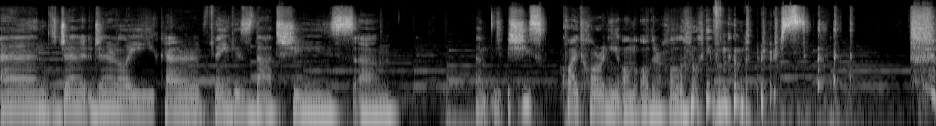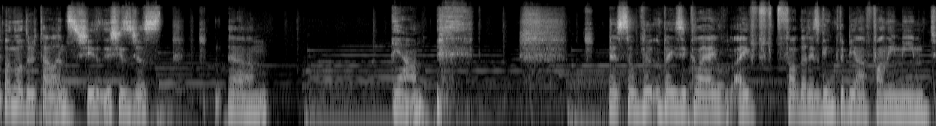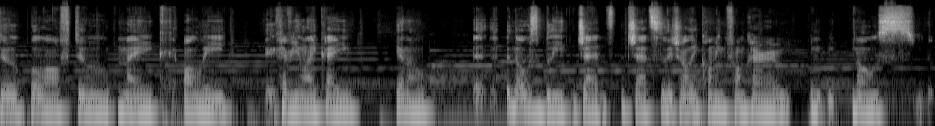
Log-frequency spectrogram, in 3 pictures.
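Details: Male streamer with long-standing stuttering, never seen by a specialist; he says he mostly grew out of it and thinks it was most likely caused by stress.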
